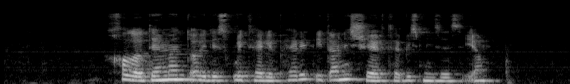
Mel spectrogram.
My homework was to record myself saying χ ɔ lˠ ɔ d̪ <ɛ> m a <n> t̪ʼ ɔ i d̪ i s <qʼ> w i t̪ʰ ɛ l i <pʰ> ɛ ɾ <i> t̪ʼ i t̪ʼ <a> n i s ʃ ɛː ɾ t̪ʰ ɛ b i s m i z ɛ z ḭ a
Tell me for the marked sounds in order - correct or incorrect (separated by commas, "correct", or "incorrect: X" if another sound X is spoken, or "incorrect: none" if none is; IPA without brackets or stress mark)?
correct, correct, correct, correct, correct, correct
